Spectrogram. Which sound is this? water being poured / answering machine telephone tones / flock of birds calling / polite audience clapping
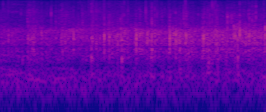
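polite audience clapping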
